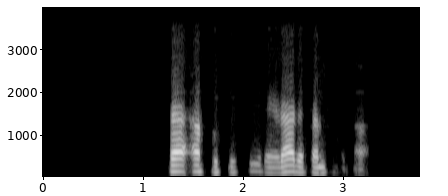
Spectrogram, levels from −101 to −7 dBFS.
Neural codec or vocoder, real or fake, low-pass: codec, 16 kHz, 4 kbps, FunCodec, trained on LibriTTS, 50 frames a second; fake; 3.6 kHz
